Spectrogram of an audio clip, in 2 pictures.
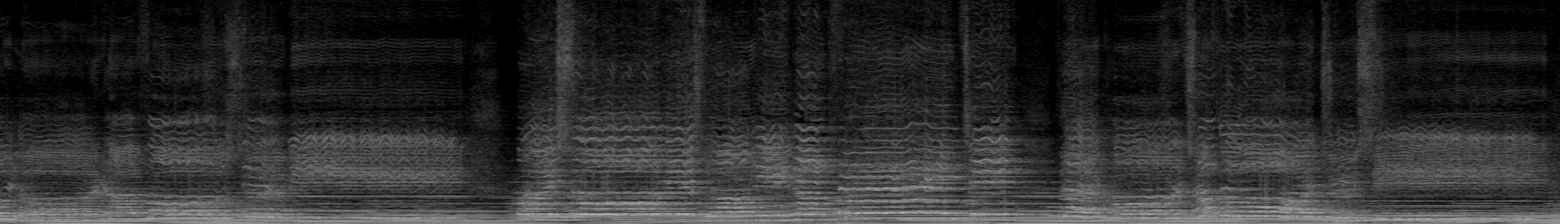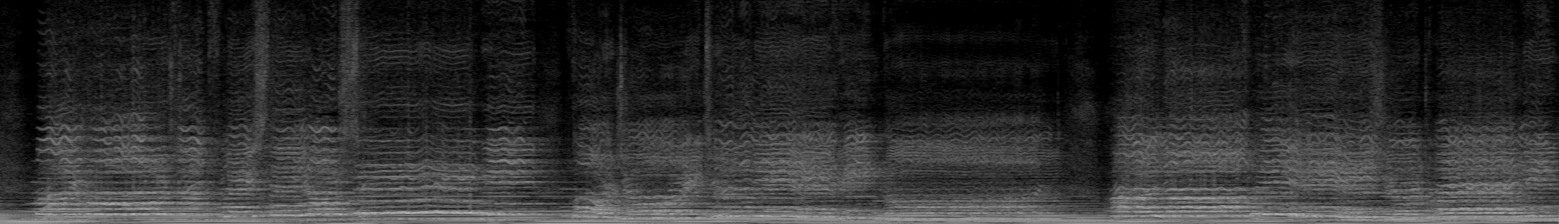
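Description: Small mixed choir of men's and women's voices singing a hymn with organ accompaniment, the organ holding long low bass notes under the melody. There are short breaths between phrases.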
